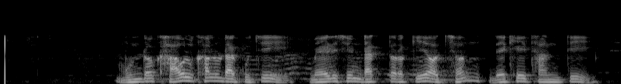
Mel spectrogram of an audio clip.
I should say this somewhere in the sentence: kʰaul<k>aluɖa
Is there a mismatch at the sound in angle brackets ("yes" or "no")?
yes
